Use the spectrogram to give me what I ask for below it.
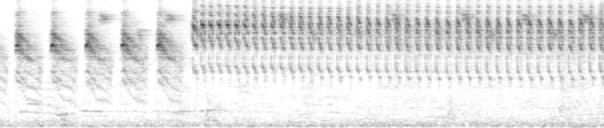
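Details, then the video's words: Long-tailed shrike lure song meant to set other shrikes singing: five loud harsh downsweeping notes, then a long fast buzzy trill of even, rapidly pulsed notes. "PANCINGAN CENDET TERBAIK, SEMUA JENIS CENDET PASTI NYAUT BUNYI DIBUATNYA"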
